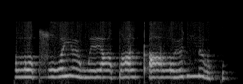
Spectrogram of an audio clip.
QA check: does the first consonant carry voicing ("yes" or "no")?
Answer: yes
